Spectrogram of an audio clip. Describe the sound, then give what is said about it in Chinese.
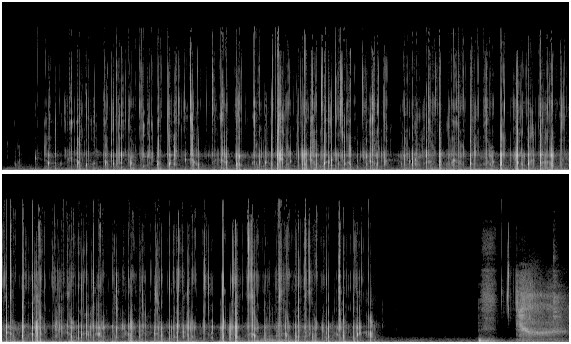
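Someone chews and bites food with a rapid, crisp run of many crunches lasting about fourteen seconds. The crunching then stops abruptly, followed by a brief breathy sound near the end. “既然是你自己弄脏的，那你就给我吃下去，吃下去，快点。”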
